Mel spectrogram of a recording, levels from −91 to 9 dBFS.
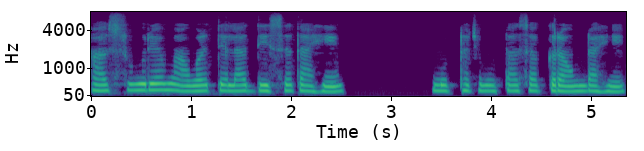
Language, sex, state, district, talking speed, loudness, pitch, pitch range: Marathi, female, Karnataka, Belgaum, 110 wpm, -27 LUFS, 200 Hz, 185-205 Hz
